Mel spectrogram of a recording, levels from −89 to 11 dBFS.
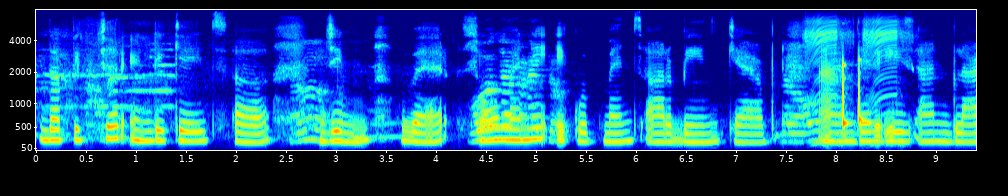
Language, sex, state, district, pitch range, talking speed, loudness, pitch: English, female, Haryana, Jhajjar, 185-220 Hz, 115 wpm, -26 LUFS, 195 Hz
